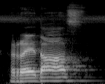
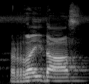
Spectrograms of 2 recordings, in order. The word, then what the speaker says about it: रैदास: देश के विभिन्न भागों में उनके ऐसे अनेक नाम प्रचलित हैं जिनमें उच्चारण की दृष्टि से बहुत थोड़ा अंतर है। रैदास, रविदास आधुनिक नाम, रैदास और रदास, रैदास आदि इनके नाम हैं। उच्चारण की भिन्नता को ही प्रकट करते हैं, इसलिए लोक प्रचलन और सुविधा की दृष्टि से उनका मूल नाम रैदास ही स्वीकार किया जाता है।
